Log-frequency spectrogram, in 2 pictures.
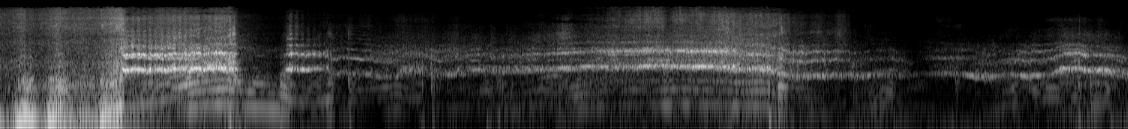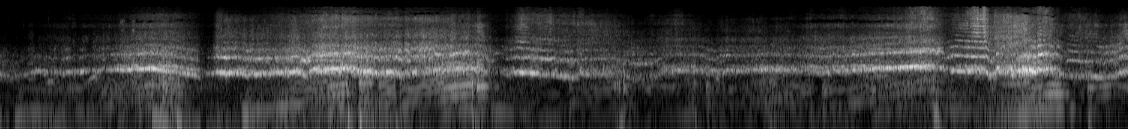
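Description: A drift car's engine revving up and down again and again while its tyres squeal as it slides. It is loudest in the first couple of seconds and eases off briefly partway through.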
